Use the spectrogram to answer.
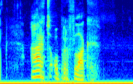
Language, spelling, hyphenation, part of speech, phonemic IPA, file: Dutch, aardoppervlak, aard‧op‧per‧vlak, noun, /ˈaːrtˌɔ.pər.vlɑk/, Nl-aardoppervlak.ogg
- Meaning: Earth's surface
